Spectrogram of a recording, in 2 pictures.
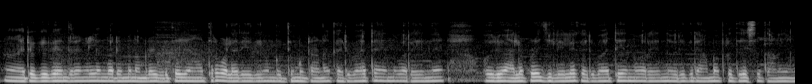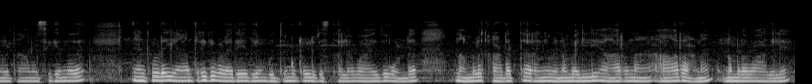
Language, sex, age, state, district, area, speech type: Malayalam, female, 60+, Kerala, Alappuzha, rural, spontaneous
